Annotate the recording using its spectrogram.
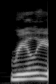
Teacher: If you say really in a flat voice, it sounds bored. If you say really with energy, it sounds excited or surprised.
